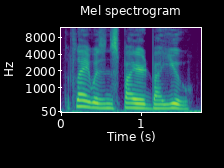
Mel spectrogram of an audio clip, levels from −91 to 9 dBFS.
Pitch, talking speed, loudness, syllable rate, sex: 180 Hz, 205 wpm, -13 LUFS, 5.2 syllables/s, female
